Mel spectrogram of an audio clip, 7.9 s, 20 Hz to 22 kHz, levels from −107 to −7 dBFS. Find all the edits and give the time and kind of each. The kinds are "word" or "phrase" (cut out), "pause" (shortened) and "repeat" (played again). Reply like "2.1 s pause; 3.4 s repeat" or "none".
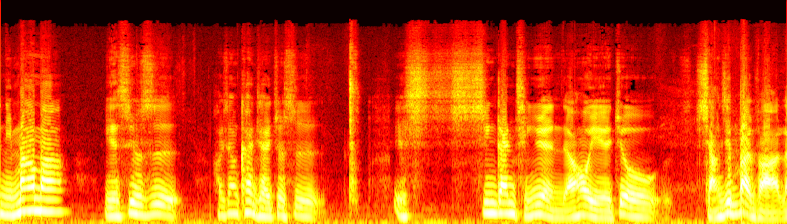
1.9 s pause; 3.9 s pause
